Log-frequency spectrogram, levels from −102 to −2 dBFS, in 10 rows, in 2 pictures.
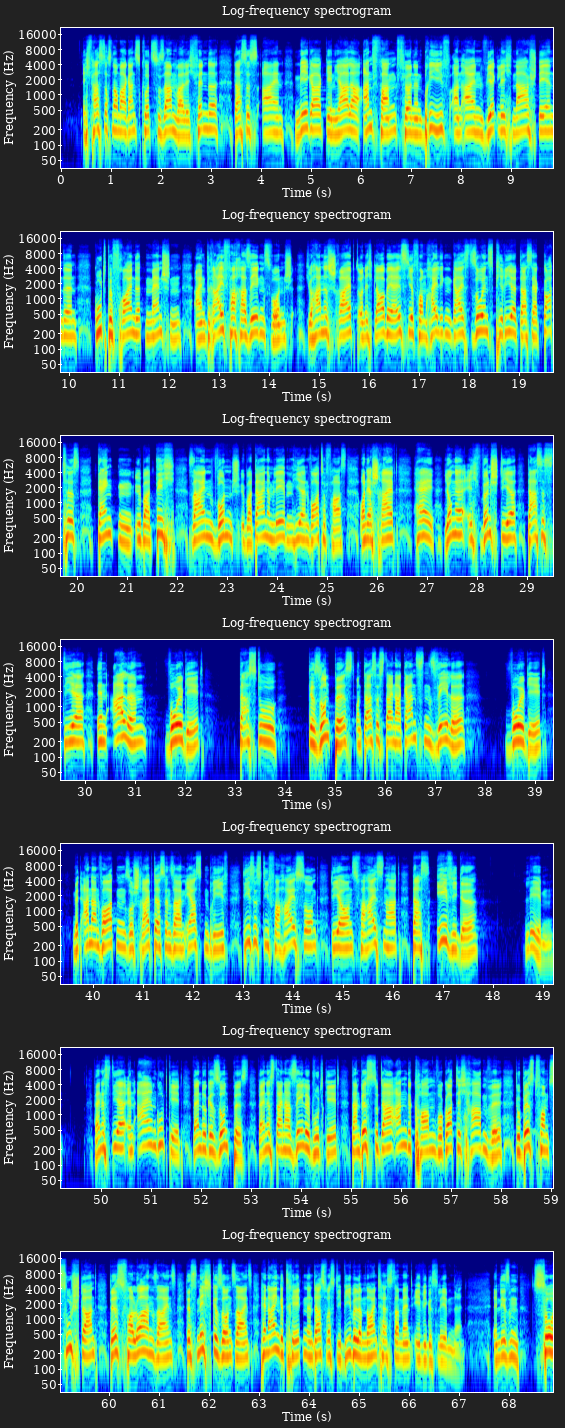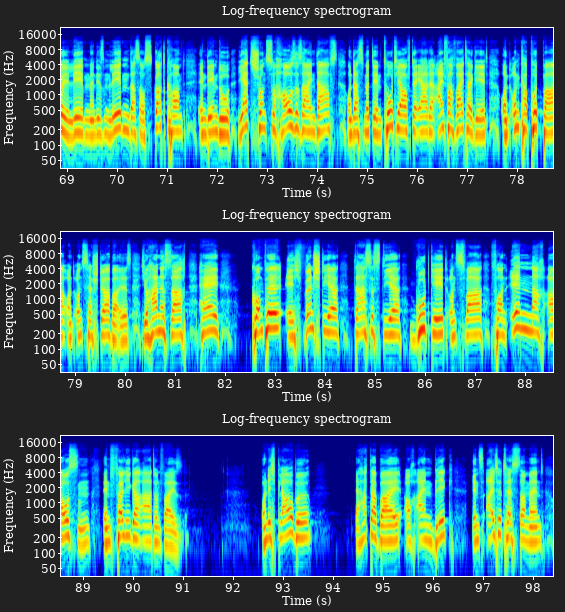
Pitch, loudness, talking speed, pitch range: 190 Hz, -27 LUFS, 135 wpm, 170-210 Hz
